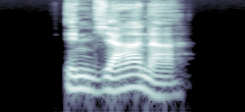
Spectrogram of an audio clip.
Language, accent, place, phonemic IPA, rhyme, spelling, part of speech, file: German, Germany, Berlin, /ɪnˈdi̯aːnɐ/, -aːnɐ, Indianer, noun, De-Indianer.ogg
- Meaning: 1. Indian, American Indian, Native American 2. the constellation Indus 3. Indian, person from India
